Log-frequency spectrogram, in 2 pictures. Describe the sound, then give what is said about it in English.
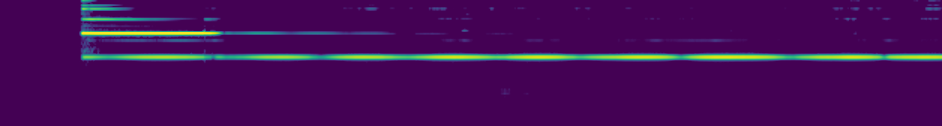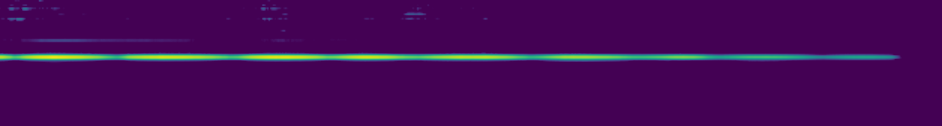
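A singing bowl is struck once with a bright ringing attack, then rimmed into a steady, pulsing mid-pitched hum that wavers in loudness for about twelve seconds before fading out. “That's a good bang. That was like nine rotations?”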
